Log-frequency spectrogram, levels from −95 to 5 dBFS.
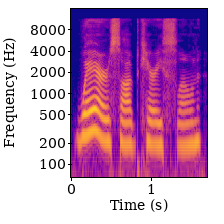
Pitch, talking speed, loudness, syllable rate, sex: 215 Hz, 140 wpm, -17 LUFS, 5.2 syllables/s, female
